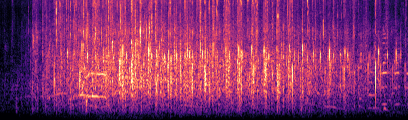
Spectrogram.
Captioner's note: applause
